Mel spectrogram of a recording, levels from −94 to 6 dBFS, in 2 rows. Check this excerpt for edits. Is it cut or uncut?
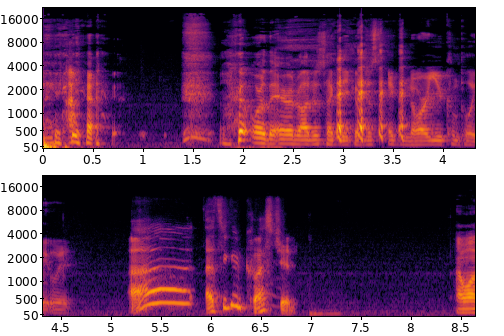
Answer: cut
